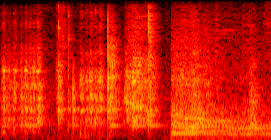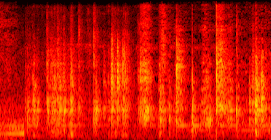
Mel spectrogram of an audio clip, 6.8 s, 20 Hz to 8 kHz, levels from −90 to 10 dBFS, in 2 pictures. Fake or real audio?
real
